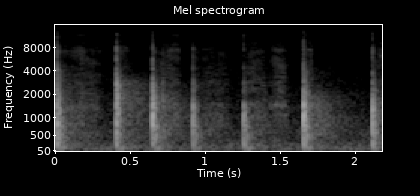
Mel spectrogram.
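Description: Chalk writing on a blackboard: about six sharp, irregular taps and short scrapes as the strokes and letters are put down.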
